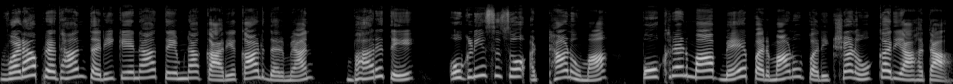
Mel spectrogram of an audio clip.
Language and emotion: Gujarati, neutral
